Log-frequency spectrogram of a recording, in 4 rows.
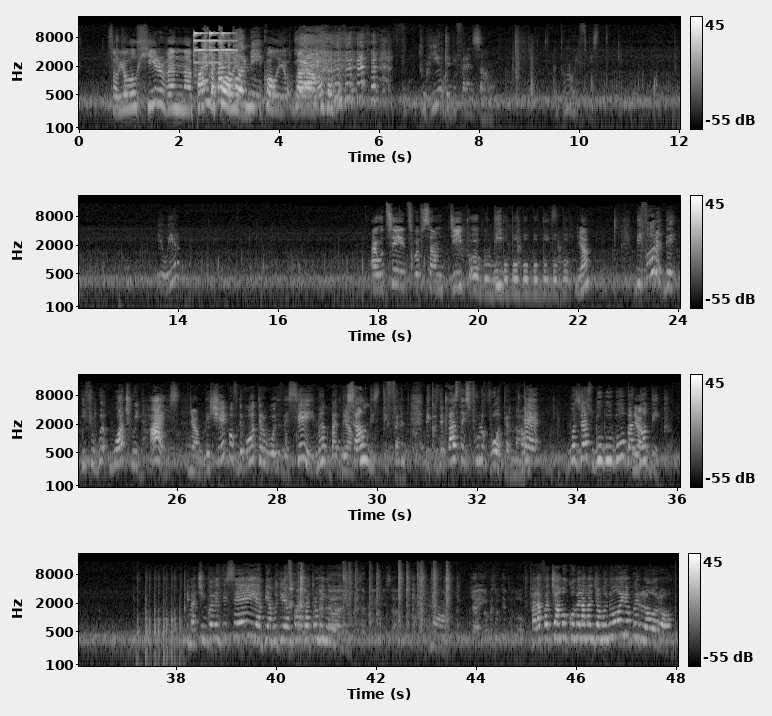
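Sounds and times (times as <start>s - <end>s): faint steady hum: 0.0s - 48.0s
pot of water boiling hard: 3.3s - 48.0s
faint bubble pops: 8.6s - 19.0s.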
